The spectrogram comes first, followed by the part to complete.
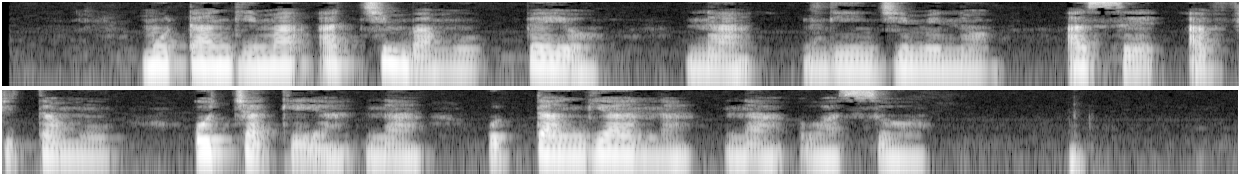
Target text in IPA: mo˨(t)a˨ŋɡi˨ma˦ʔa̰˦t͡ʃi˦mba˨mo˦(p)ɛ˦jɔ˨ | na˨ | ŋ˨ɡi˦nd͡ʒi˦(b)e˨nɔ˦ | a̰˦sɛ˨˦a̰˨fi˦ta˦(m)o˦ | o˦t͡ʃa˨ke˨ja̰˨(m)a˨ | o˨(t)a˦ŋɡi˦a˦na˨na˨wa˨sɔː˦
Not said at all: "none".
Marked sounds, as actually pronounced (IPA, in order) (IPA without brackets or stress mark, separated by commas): t, p, m, m, n, t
